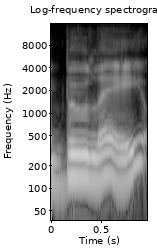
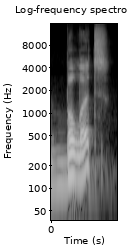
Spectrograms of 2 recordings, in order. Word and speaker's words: Bulette: Uh, the Bulette or Bullet, depending how you want to pronounce it.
